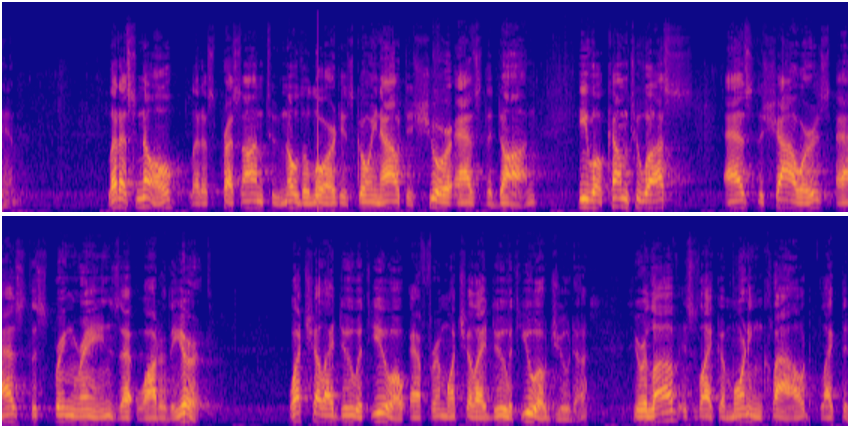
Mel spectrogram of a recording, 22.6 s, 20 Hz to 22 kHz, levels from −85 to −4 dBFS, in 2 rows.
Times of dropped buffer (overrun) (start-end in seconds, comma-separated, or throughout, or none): 4.20, 18.03, 22.04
